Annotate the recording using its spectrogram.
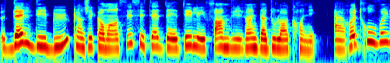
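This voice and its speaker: A woman with an unremarkable speaking voice and fairly high pitch shows ordinary pitch variation, captured dry and close with no echo over a quiet background. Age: 60s. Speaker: naturopath. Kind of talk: interview.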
